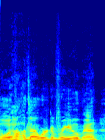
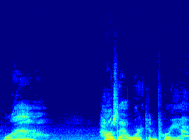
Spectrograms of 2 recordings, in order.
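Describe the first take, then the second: First: Loud, higher replay of the question; unintended smart-ass. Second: Softly retold, understated wow and question; unintended smart-ass. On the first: Retold or imitated. Plumber explaining his first thought, loud unintended smart-ass. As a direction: blurt it out loudly, half amused. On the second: Plumber answering a Satan worshiper, softly unintended smart-ass. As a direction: ask it quietly, without meaning any offence. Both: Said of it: "didn't mean to be a smart ass".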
